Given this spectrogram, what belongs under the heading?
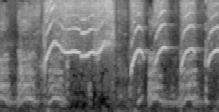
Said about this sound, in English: I can definitely hear something barking.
